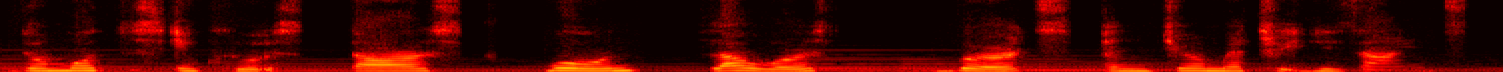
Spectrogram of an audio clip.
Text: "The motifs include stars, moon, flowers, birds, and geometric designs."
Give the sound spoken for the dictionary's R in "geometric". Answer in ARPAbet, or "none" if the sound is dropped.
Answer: R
